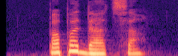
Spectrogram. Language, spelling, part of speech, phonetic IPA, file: Russian, попадаться, verb, [pəpɐˈdat͡sːə], Ru-попадаться.ogg
- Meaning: 1. to get caught 2. to come across, to chance upon, to meet 3. passive of попада́ть (popadátʹ)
